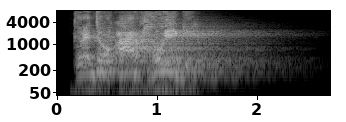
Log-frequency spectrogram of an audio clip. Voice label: Reload, Grineer Male

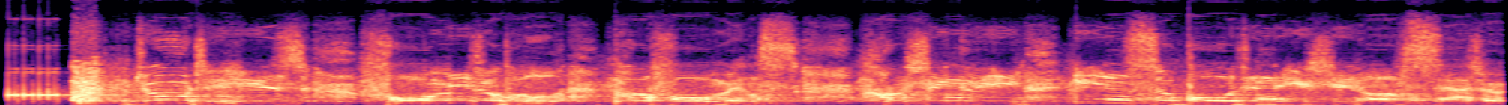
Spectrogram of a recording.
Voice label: Announcements, Radio Interceptions

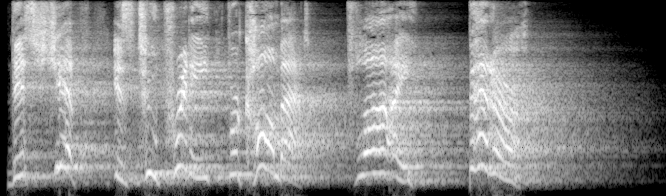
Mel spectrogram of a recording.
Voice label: Crew Ship Low, Female; Railjack Crew; Steel Meridian

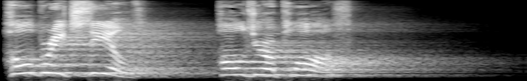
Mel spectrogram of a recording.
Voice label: Crew Fix Breach, Female; Dialog; en; Warframe; Railjack Crew; Steel Meridian

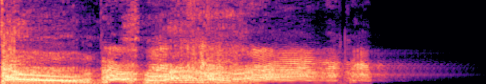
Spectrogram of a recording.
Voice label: Treasure Box Pain; Warframe

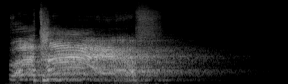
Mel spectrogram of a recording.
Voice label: Attack, Grineer Male; Warframe

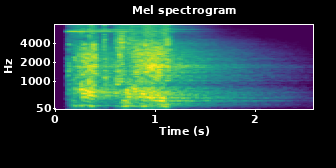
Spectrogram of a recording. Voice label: Surprised Grineer Male; New War; Narmer

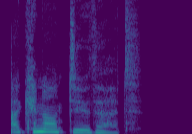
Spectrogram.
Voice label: Crew Reject, Female; Dialog; en; Warframe; Railjack Crew; New Loka

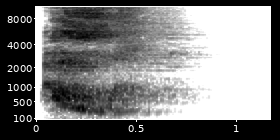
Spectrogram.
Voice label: Pain, male soldier; Dialog; Barks; Battle; Sinecure

